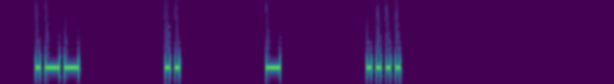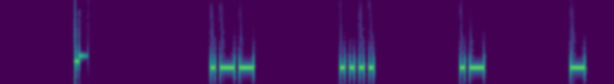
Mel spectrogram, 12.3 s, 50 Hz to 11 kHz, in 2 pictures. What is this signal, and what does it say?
Morse code, heard as a keyed tone, about 25 wpm, spaced as for 9 wpm, 700 Hz. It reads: WITH WHAT
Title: 6x Character Spacing - Top 200 Words - 25wpm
